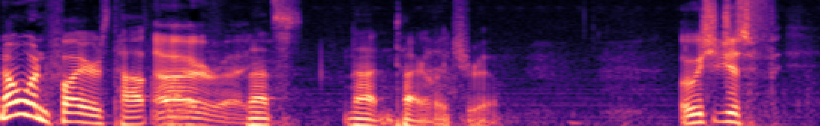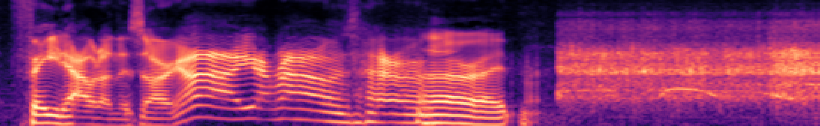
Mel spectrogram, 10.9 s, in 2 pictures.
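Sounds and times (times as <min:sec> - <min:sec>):
speech: 0:00.0 - 0:03.4, 0:04.6 - 0:09.5
audience applause: 0:09.2 - 0:10.9.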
